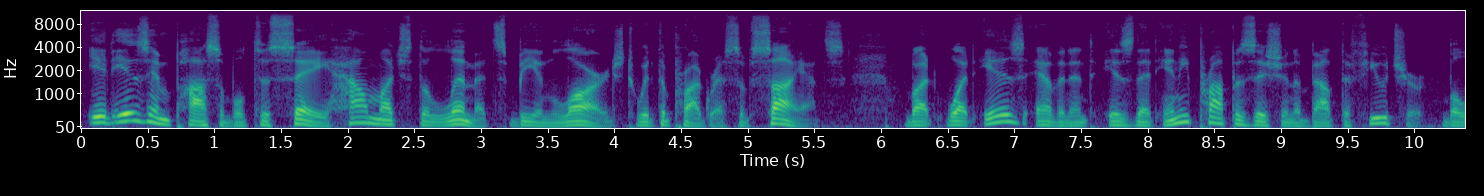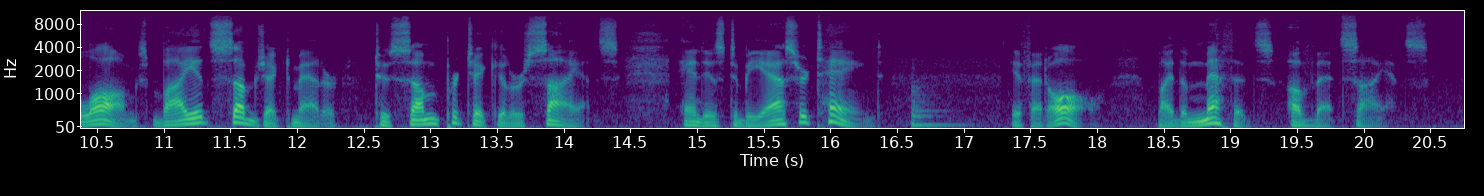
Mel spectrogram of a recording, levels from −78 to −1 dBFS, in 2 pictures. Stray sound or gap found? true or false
true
